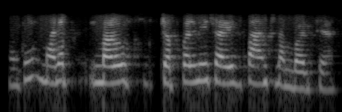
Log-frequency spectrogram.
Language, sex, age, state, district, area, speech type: Gujarati, female, 30-45, Gujarat, Anand, rural, conversation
